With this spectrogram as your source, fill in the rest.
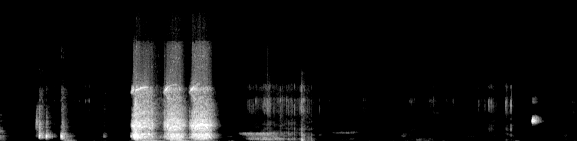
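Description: An impact driver drives the last screw on a woodworking piece in three short loud bursts close by. Quieter rustles and handling noises come before and after it.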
